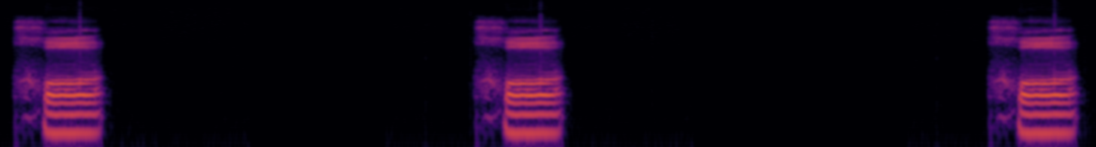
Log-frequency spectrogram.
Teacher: Huruf kho keluar dari ujung tenggorokan, yaitu berada antara langit-langit atas bagian belakang dengan akar lidah.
